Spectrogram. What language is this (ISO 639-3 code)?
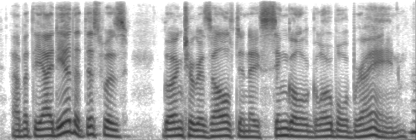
eng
